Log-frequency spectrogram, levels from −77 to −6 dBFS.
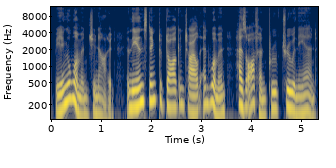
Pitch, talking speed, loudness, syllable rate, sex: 170 Hz, 235 wpm, -17 LUFS, 5.8 syllables/s, female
